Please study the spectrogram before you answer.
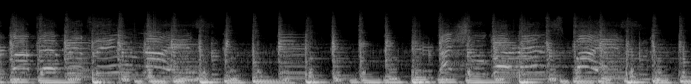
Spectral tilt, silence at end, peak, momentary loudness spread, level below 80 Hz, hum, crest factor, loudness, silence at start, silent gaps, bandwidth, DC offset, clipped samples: -7 dB/octave; 0 s; -6 dBFS; 4 LU; -32 dBFS; none; 14 dB; -22 LUFS; 0 s; none; 10 kHz; under 0.1%; under 0.1%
